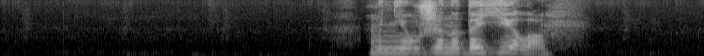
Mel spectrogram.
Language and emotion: Russian, angry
